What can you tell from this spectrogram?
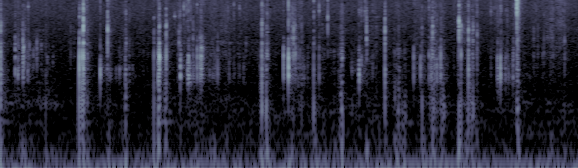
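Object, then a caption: Glycerin soap bar. A fingernail scratches over the flaked surface of a solid green glycerin soap bar. The result is a quiet, rapid run of short, dry crackling and crunching scrapes with brief bright clicks, over a steady low hum.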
